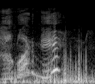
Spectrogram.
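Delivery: stunned, disbelieving tone.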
